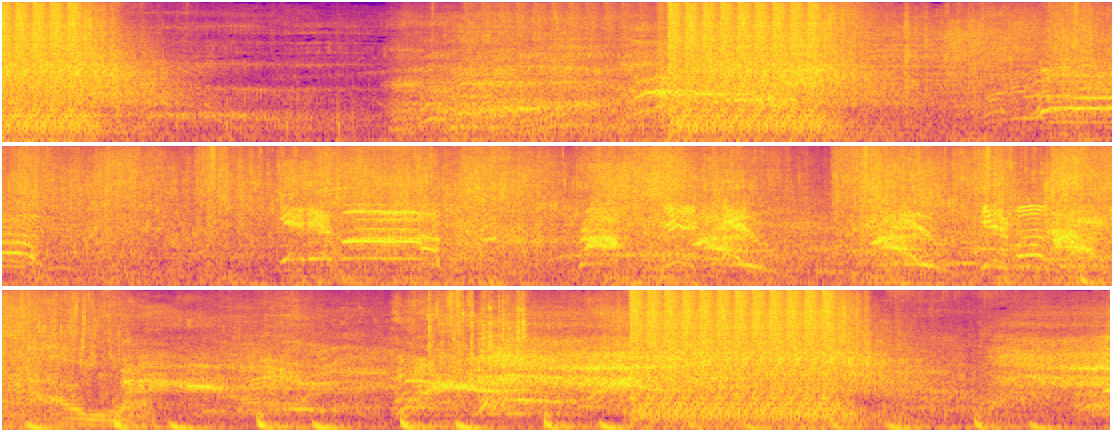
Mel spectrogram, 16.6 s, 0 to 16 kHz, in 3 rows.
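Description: Gunfire in the zombie shooter Left 4 Dead 2: repeated bursts and single shots of automatic weapons fire in bursts throughout, with voices talking between the volleys.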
